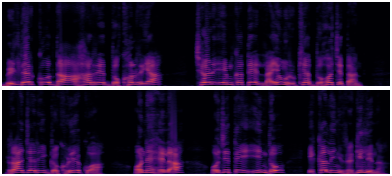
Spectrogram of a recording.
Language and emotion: Santali, angry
